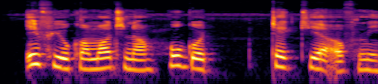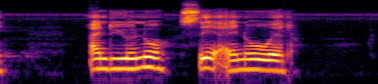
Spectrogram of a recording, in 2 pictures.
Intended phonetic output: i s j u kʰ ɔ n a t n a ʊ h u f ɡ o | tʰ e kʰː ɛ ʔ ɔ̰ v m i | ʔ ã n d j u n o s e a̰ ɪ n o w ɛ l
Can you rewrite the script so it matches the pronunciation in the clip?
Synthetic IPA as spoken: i f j u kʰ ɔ m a t n a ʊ h u ɡ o | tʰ e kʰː ɛ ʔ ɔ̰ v m i | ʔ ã n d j u n o s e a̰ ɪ n o w ɛ l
